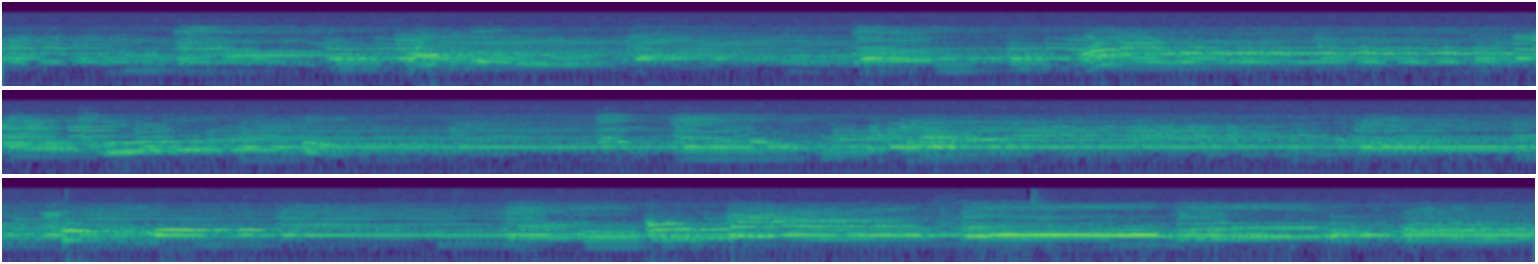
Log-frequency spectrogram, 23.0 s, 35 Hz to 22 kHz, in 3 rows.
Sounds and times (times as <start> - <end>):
Music: 0.0 - 23.0.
